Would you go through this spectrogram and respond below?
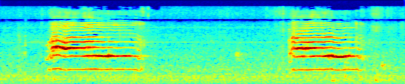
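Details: Loud, long meows from Cassidy, a chatty pet cat: two strong, even-toned calls about a second long, separated by a two-second pause, over faint room noise.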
